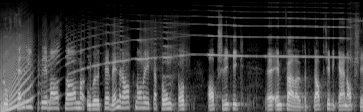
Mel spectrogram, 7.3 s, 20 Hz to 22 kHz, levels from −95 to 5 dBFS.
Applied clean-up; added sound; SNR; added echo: neural mask model RNNoise.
